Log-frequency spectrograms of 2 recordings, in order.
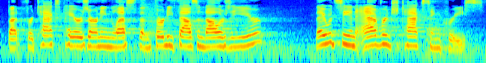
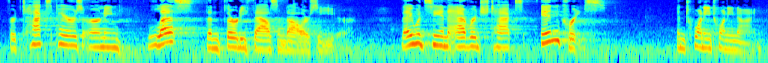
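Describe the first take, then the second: First: It is said with mild, plain emphasis. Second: It is said with strong, deliberate emphasis.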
